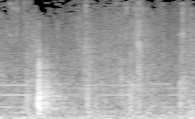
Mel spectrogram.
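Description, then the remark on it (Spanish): Four footsteps of a woman getting up and walking to a door, at an unhurried, even pace, about half a second apart, the first one the sharpest, over a low, steady background hum with no voices. “Lisbeth se levanta y va a la puerta.”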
